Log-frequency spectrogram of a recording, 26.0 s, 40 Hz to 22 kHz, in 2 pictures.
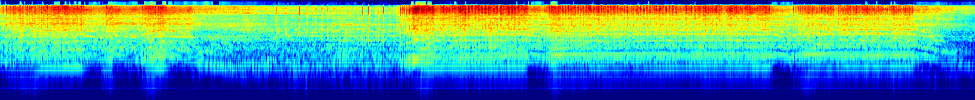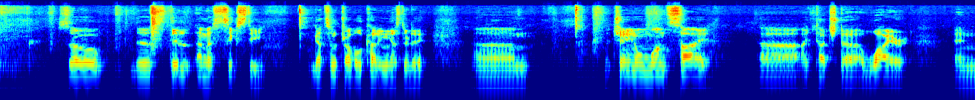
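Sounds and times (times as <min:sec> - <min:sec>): chainsaw cutting firewood: 0:00.0 - 0:13.5.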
